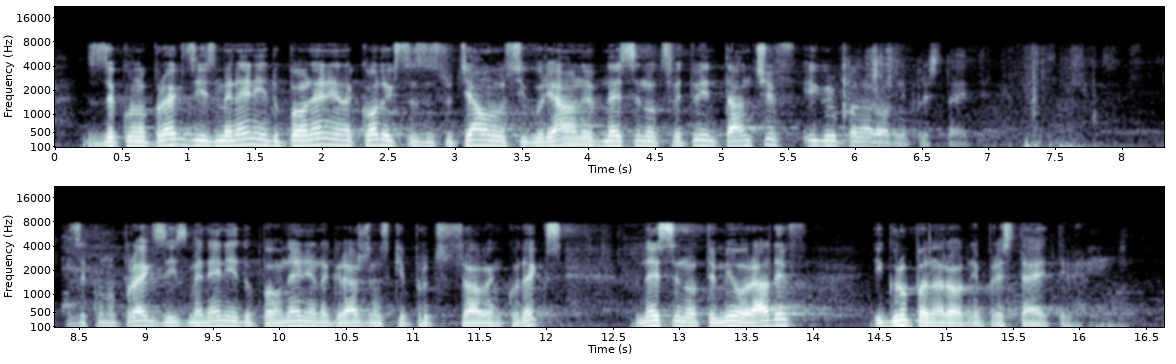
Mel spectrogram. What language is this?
Bulgarian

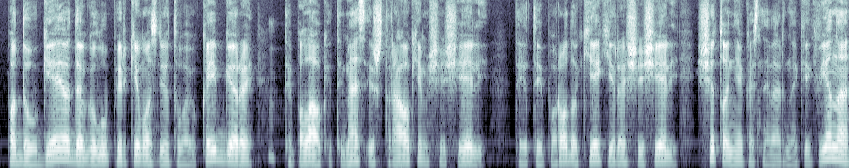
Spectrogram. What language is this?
Lithuanian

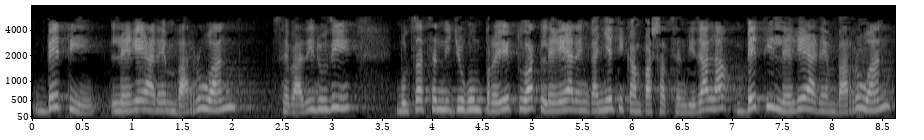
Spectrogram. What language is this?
Basque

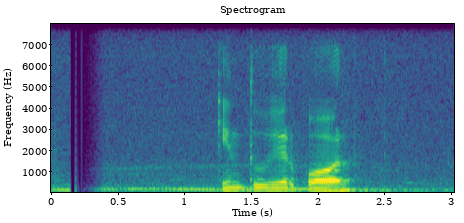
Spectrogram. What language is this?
Bangla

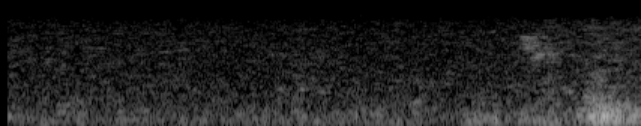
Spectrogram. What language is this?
Esperanto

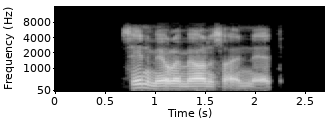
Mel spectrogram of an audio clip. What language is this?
Finnish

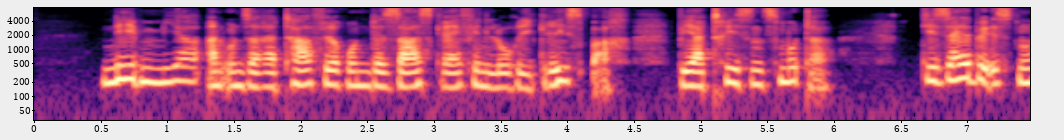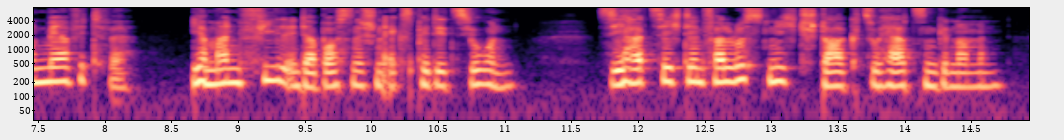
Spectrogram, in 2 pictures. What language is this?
German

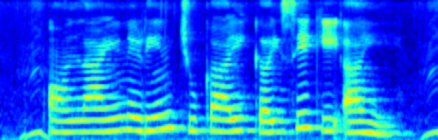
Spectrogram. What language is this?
Magahi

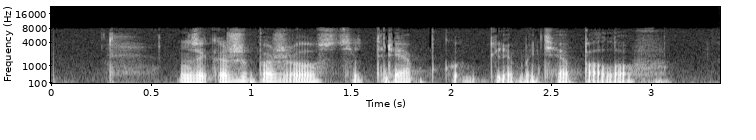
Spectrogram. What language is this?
Russian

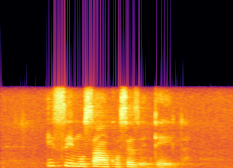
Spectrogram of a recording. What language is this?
Zulu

